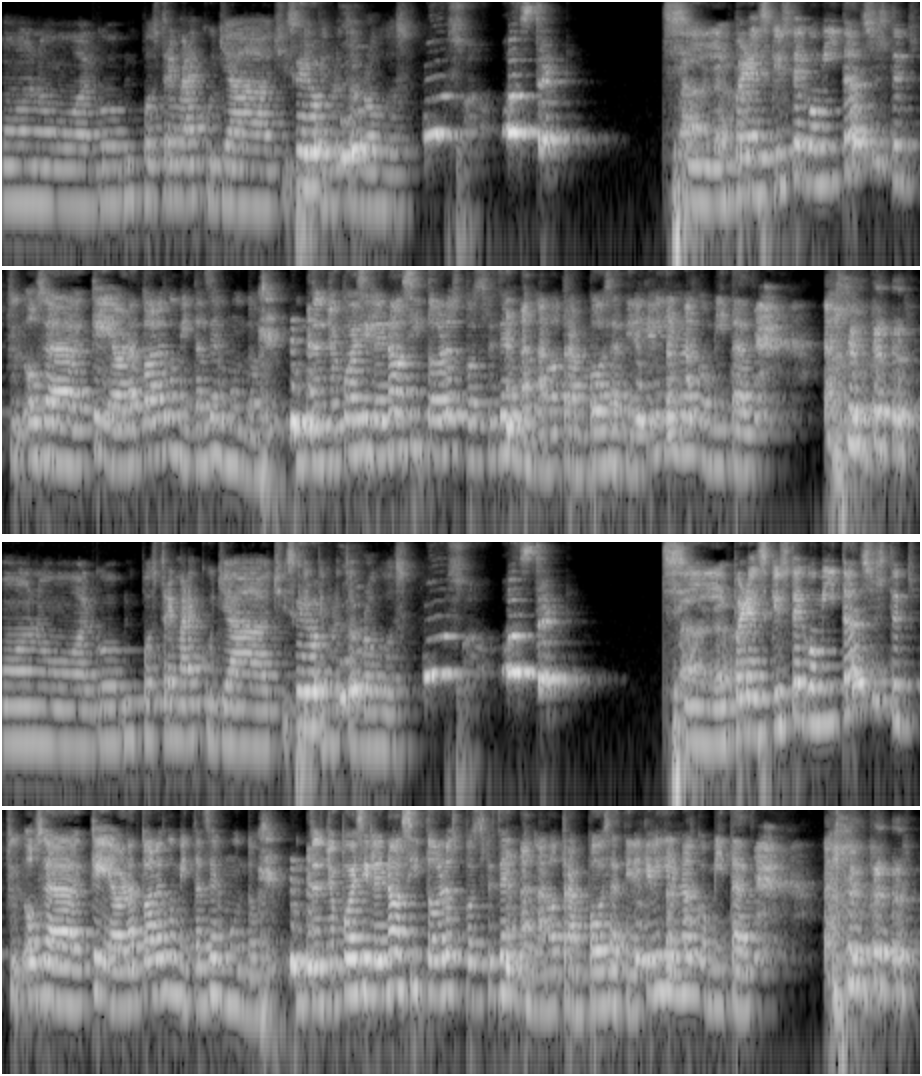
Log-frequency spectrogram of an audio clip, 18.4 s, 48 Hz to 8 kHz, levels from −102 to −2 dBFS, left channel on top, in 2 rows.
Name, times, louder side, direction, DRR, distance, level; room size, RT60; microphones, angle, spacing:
voice 1, 0.0-4.0 6.6-11.8 12.1-16.7 17.5-17.9, right 4 dB, 60° right, 2 dB, 0.4 m, -27 dB
voice 2, 2.9-3.6 4.2-4.7 5.0-5.5 6.8-7.3 11.7-11.9 15.5-15.6 16.7-18.2, equal, 25° right, -5 dB, 0.8 m, -26 dB
2.9 x 2.2 x 2.2 m, 0.68 s
head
